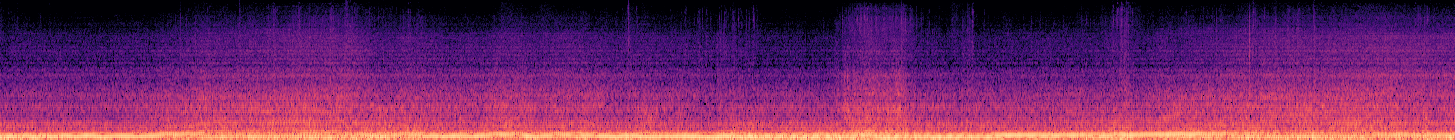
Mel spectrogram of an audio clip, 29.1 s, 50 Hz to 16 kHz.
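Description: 2008 Corvette C6's LS3 V8 through an SLP aftermarket exhaust, running under way at cruising speed. Its note shifts up and down with the throttle, with pitch drops near the start and about seven seconds in, over steady road noise.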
